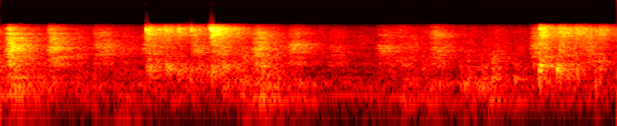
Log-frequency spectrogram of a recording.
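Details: Female Jack Russell Terrier watching the postman walk away, producing excited high whines and short yelps in bursts roughly every half second to second.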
